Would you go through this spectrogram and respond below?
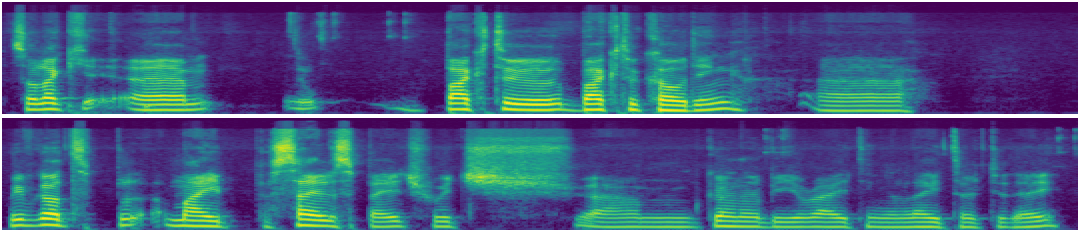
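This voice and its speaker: Polish guy live coding, gravelly mellow voice, rambly, keeps restarting, dry sound. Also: fairly high pitch, fairly even intonation, slow, no room sound. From Poland. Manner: rambling, many restarts, reads chat aloud. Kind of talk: casual live-stream chat while coding.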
